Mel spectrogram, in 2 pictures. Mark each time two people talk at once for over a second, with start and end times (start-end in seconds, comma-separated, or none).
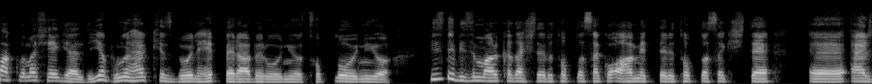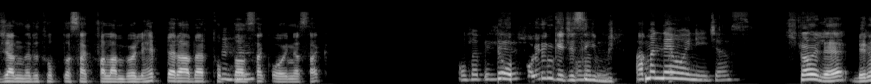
13.7-15.5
